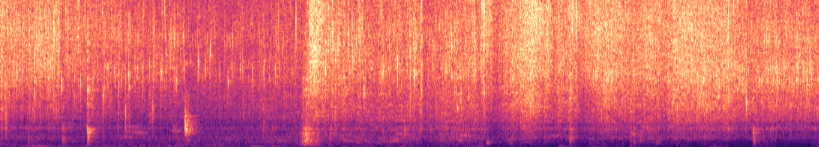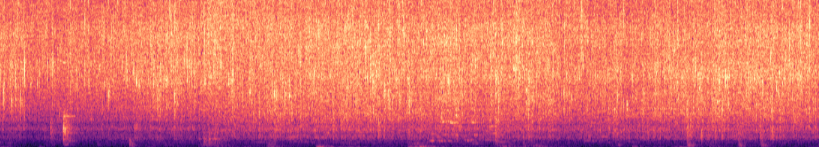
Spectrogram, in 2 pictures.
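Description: Shiitake mushrooms sizzling in hot oil in a stainless steel saucepan, stirred with a wooden spoon, with a few sharp knocks in the first four seconds. Chunks of squash go into the pan, and from about eight seconds in the sizzle runs steady and even.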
